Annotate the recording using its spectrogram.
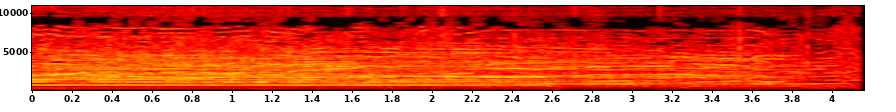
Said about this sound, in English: And just as the photo was about to be taken, they began to cheer.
